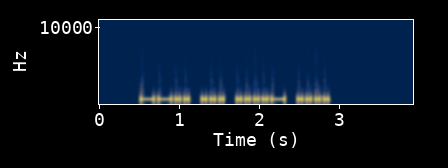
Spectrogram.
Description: Morse code, heard as a keyed tone, about 21 wpm, 700 Hz. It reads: ZS4H
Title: DXCC-100 Call Signs - 4 Characters - Repeated 3x - 22wpm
